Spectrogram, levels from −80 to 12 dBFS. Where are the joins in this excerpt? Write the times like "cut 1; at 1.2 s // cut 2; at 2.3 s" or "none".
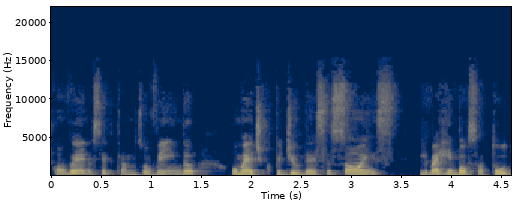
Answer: cut 1; at 3.7 s

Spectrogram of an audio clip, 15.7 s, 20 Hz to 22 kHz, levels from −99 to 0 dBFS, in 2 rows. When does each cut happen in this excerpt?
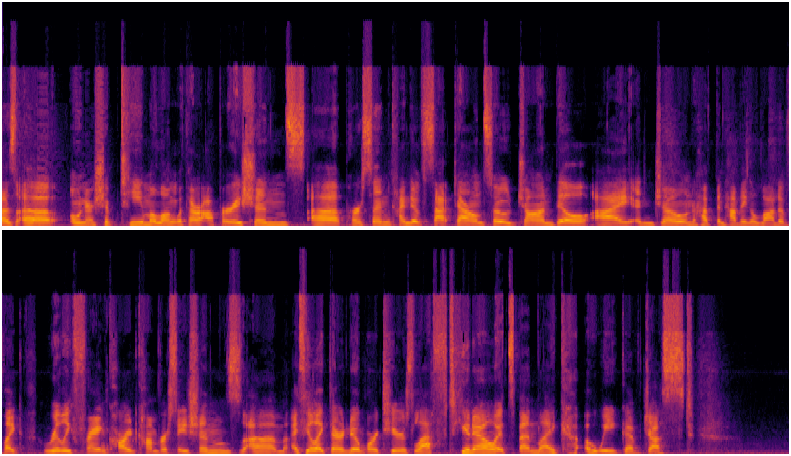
cut 1; at 8.2 s // cut 2; at 10.7 s

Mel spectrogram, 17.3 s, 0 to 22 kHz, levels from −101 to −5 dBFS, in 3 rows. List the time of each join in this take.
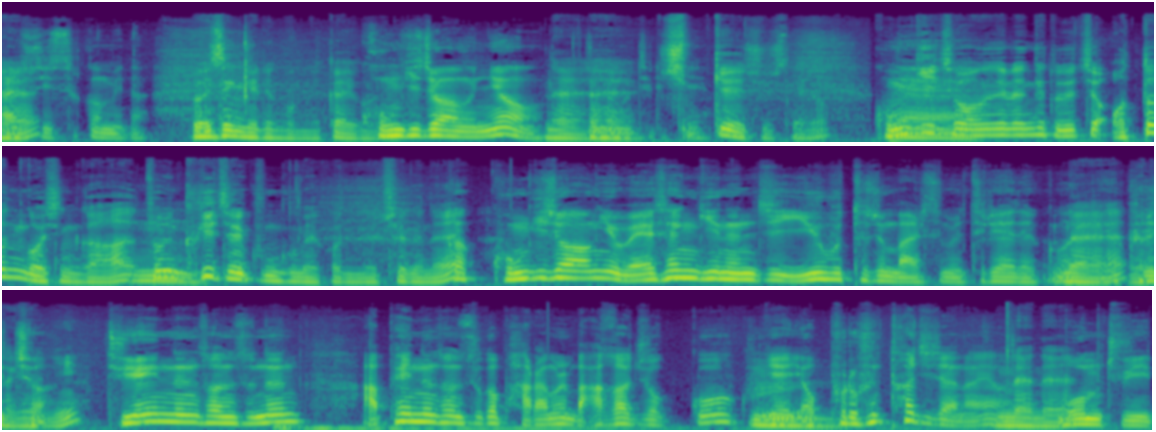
cut 1; at 2.9 s // cut 2; at 4.3 s // cut 3; at 11.4 s

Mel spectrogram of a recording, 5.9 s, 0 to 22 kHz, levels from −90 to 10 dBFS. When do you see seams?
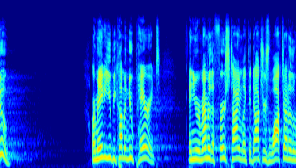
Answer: none

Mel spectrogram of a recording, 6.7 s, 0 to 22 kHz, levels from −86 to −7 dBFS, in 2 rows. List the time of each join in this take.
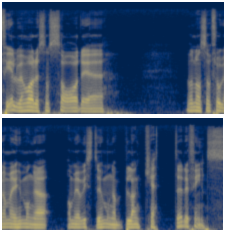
none

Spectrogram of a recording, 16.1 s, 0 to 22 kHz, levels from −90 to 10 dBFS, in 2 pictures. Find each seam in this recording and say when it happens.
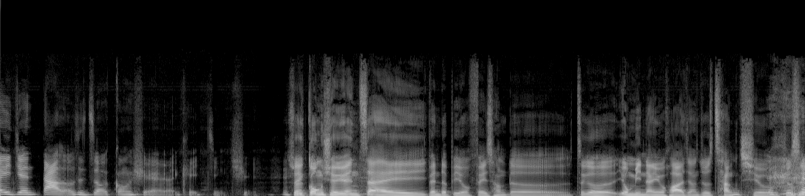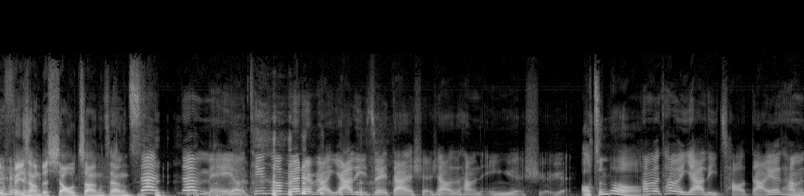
none

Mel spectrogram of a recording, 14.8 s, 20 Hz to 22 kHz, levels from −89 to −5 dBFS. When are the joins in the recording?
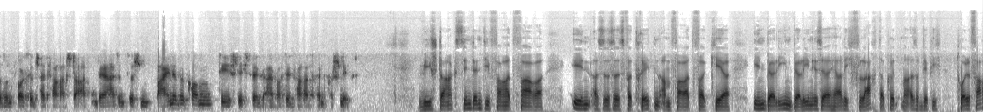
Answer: cut 1; at 3.3 s

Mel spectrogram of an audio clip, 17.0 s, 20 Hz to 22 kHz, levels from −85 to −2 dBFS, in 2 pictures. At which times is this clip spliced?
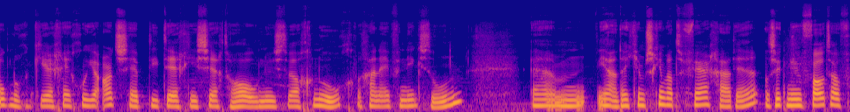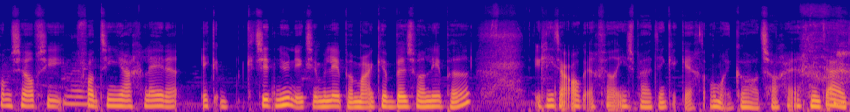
cut 1; at 7.3 s

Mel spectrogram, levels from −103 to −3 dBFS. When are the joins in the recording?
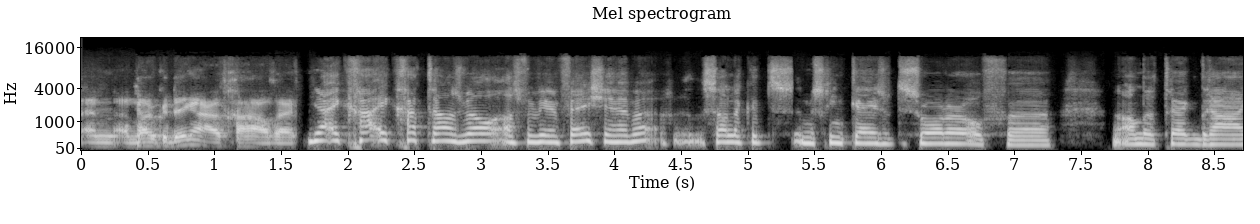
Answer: cut 1; at 1.6 s // cut 2; at 5.3 s

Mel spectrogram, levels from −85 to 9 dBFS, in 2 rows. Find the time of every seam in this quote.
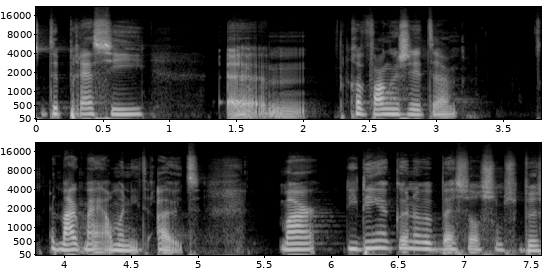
none

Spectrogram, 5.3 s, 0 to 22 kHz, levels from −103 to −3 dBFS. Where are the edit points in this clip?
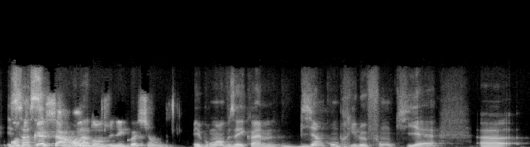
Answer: cut 1; at 1.9 s

